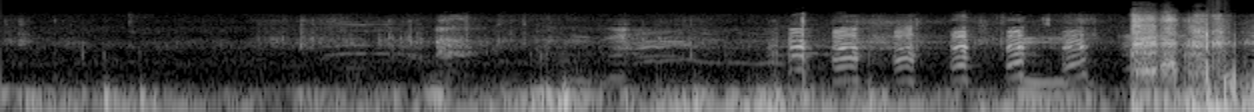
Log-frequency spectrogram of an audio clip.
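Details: Gulls being fed at Wolmido, Incheon, Korea, give a quick burst of harsh, nasal calls near the end, over a heavy low engine rumble and wind, with people talking nearby.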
